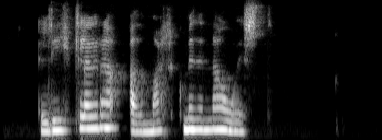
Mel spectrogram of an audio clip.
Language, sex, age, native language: Icelandic, female, 20-29, Icelandic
